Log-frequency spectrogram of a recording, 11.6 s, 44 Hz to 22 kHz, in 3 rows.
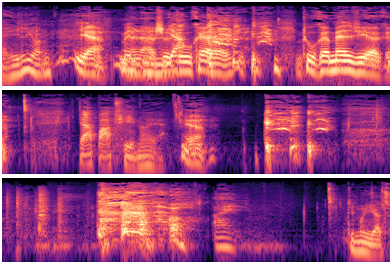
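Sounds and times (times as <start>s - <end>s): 
speech: 0.0s - 4.0s, 4.6s - 6.1s, 9.4s - 10.2s, 11.2s - 11.6s
person coughing: 2.0s - 2.8s, 6.5s - 7.3s, 8.7s - 9.8s.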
